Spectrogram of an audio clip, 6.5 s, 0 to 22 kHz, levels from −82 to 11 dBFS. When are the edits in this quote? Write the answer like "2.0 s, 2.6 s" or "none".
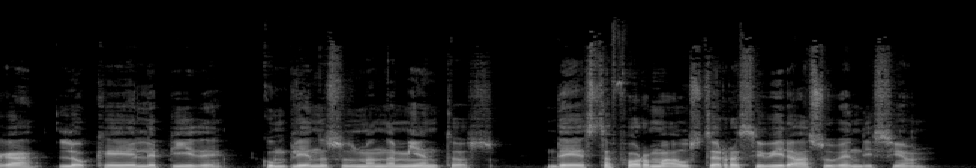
none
